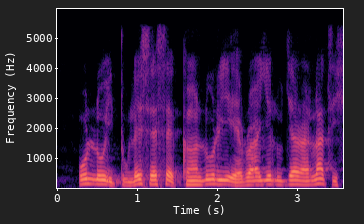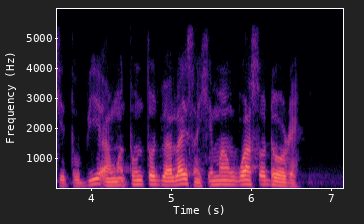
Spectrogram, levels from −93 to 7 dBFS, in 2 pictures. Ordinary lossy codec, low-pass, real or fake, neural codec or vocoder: MP3, 48 kbps; 5.4 kHz; fake; vocoder, 22.05 kHz, 80 mel bands, WaveNeXt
